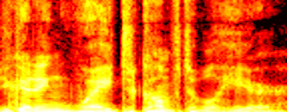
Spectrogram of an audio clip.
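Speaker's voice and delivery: put-on hostile, furious shout. Retelling how a border officer screamed at the speaker: imitating an aggressive scream. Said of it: "screaming at me".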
